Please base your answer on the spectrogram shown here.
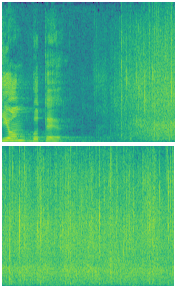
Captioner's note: audience applauding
